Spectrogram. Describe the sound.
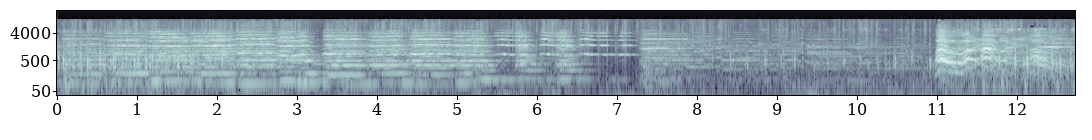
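Horses of a sheriff's posse ride off, their hooves clip-clopping in a quick, steady rhythm under music before the hoofbeats thin out.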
